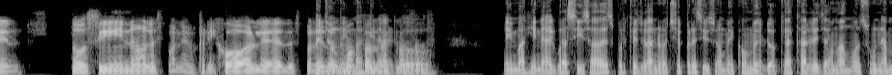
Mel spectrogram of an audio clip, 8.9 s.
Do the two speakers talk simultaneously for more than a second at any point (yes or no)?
yes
